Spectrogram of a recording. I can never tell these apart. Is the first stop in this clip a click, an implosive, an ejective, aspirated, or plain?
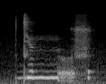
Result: plain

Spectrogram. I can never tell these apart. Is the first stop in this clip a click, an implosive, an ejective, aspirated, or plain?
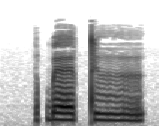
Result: implosive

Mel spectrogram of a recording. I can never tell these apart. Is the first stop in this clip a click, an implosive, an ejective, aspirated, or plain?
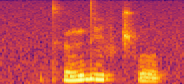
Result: aspirated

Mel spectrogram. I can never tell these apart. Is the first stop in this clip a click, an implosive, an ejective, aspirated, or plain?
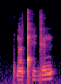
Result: implosive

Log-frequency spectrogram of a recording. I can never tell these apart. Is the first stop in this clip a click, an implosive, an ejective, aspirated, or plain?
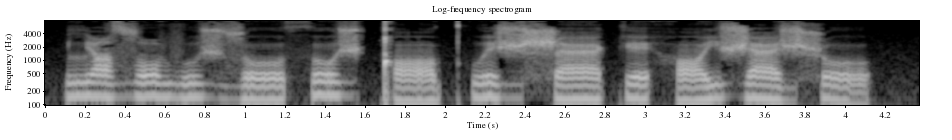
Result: click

